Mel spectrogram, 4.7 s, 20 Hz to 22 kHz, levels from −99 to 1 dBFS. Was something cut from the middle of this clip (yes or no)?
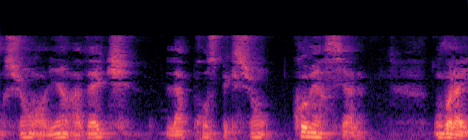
no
